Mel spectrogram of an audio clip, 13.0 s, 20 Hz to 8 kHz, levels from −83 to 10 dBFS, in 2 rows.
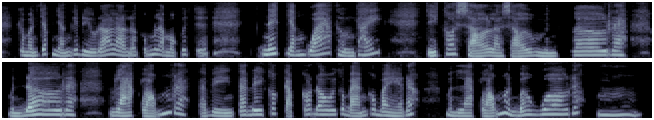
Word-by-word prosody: kiểu, 195 - -2
mình 175 -1 0
chấp 245 0 -2
nhận 175 -5 -1
cái 240 - -3
điều 180 -5 0
đó 190 +6 +1
là 215 -6 0
nó 190 - -4
cũng 235 - -5
là 230 -3 -1
một 165 -1 -3
cái 235 - -2 0.2
ch 300 - -15 0.5
nét 255 +4 +5
văn 210 -6 +1
hóa 220 +8 +3
thường 170 -7 -2
thấy. 235 - -2 0.4
Chỉ 175 +1 +3
có 250 +6 -1
sợ 155 - +3
là 160 -2 0
sợ 155 +2 0
mình, 150 0 -1
ơ, 200 +1 +2
ra, 210 -1 +1 0.3
mình 150 -1 -1
đơ 230 +2 +6
ra, 225 -1 0 0.3
lạc 165 -2 +2
lõng 150 - +2
ra, 260 - 0
tại 155 - -5
vì 170 -2 -1
người 155 - -1
ta 210 +3 0
đi 225 +1 +4
có 270 +4 -5
cặp - - 0
có 240 - -2
đôi 230 -1 +2
có - - -3
bạn 150 +3 +1
có 250 - -3
bè 170 -5 0
đó, 225 - +1 0.3
mình 185 -8 -2
lạc 155 -2 -1
lõng, 250 - +3
mình 275 -11 +1
bơ 190 +3 +1
quơ 245 0 +3
đó, 300 - -3 0.2
ừm. 205 -1 -3
205 Hz, 255 wpm, -25 LUFS, 170-235 Hz, 0.5 s, đơ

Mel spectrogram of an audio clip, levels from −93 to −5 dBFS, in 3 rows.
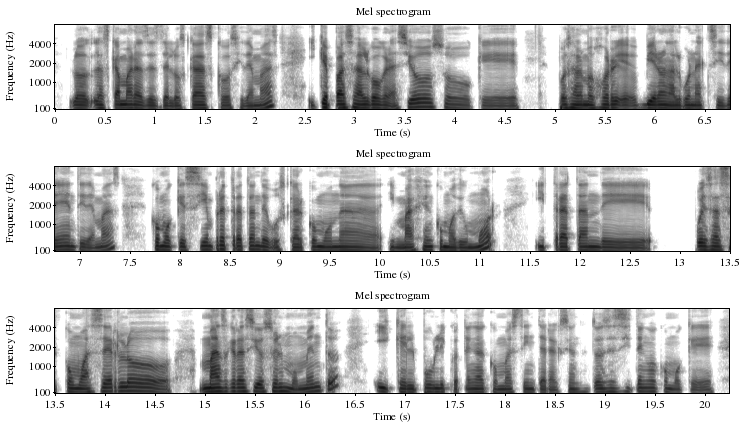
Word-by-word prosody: los 105 -2 +1
las 110 -2 0
cámaras 110 -2 +3
desde 95 -1 -1
los 90 +1 -2
cascos 105 -1 0
y - - -4
demás 100 - -1 0.3
y - - -9
que 125 - +5
pasa 115 0 +4
algo 115 0 +5
gracioso, 115 +3 +1
o 100 - -8
que 90 -1 -5 0.3
pues 110 +1 0
a 110 - +5
lo 105 - +4
mejor, 110 +2 +2
eh, 100 -4 +1
vieron 110 0 +4
algún 100 +1 +1
accidente 110 +3 -2
y - - -2
demás, 110 - -3 0.3
como 120 -3 +2
que 110 - -1
siempre 125 +4 +1
tratan 125 +1 0
de 110 - +3
buscar 100 0 -3
como 110 0 0
una 105 -3 -1
imagen 100 +3 -1
como 105 -3 0
de 95 - -1
humor 95 +1 0 0.3
y 110 - -4
tratan 110 0 +1
de, 95 -3 -1 0.4
pues, 120 -1 +2
has 115 -1 +2
como 115 -2 +2
hacerlo 130 -1 +1 0.2
más 120 +1 +5
gracioso 125 0 +2
el 130 - +2
momento 120 +4 0 0.3
y 125 -4 0
que 110 - -1
el 105 0 0
público 115 -1 -2
tenga 105 0 -1
como 100 0 -3
esta 100 - -4
interacción, 100 0 -4
entonces 110 +1 -3
sí 115 0 -4
tengo 125 -1 -3
como 105 -4 -6
que 95 +2 -8
110 Hz, 180 wpm, -20 LUFS, 100-115 Hz, 0.4 s, que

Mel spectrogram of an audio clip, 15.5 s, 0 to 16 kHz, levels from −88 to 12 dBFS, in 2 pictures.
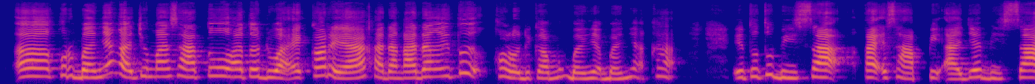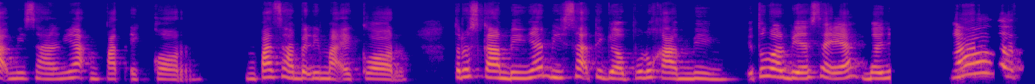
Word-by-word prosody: eee, 345 +1 +5
kurbannya 310 -4 +1
nggak 295 -5 +3
cuma 335 -1 0
1 325 0 0 0.2
atau 325 0 +1
2 290 -2 +3
ekor 370 +7 +2
ya, 270 +1 +4
kadang-kadang 280 +2 +2
itu - - -5 0.2
kalau 310 -7 0
di 260 - -6
kampung 270 +4 -3
banyak-banyak, 255 +4 -2
Kak. 340 -3 -9 0.4
Itu 295 +4 -3
tuh 425 - -2
bisa 285 +2 +5 0.2
kayak 295 -2 +3
sapi 250 -1 -3
aja 230 +7 +1
bisa 260 +4 +2
misalnya 255 +3 -4
4 235 -1 -6
ekor, 215 -2 -7 0.4
4-5 260 -3 0
ekor. 220 -3 -2 0.3
Terus 320 +2 0
kambingnya 285 +2 +4
bisa 300 +1 -1
30 275 -1 -1
kambing, 240 -4 -1
itu - - -8
luar 335 -2 +6
biasa 265 +5 +1
ya? 255 +1 +1
Banyak 255 +3 0 0.4
banget! 445 -6 +2
280 Hz, 150 wpm, -23 LUFS, 250-315 Hz, 0.4 s, luar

